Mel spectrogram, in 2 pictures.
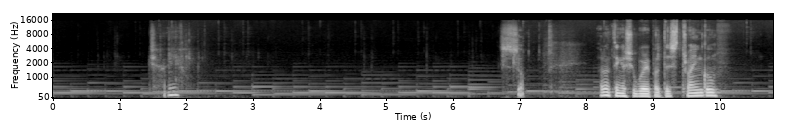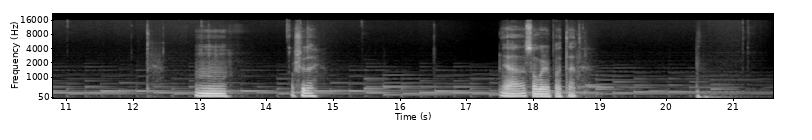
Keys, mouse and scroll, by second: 0.5 scroll up 3, 0.8 Tab, 0.9 Tab, 1.2 click, 1.4 middle click, 1.7 g, 1.7 g, 2.8 click, 3.1 g, 4.0 middle click, 4.5 click, 4.7 g, 5.4 click, 5.6 g, 6.4 middle click, 6.7 ctrl+s, 6.9 scroll down 1, 7.0-8.6 middle drag, 8.6-9.2 scroll up 2, 9.2-10.4 shift+middle drag, 10.4 click, 10.9 scroll, 11.0-12.0 middle drag, 12.0 scroll down 2, 12.8 scroll down 1, 13.0-14.5 middle drag, 14.5 click, 15.4 middle click, 16.0-18.4 middle drag, 21.1 click.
